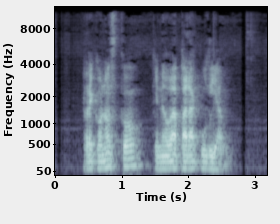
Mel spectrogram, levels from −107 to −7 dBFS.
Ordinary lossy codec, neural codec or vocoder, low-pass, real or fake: AAC, 48 kbps; vocoder, 48 kHz, 128 mel bands, Vocos; 10.8 kHz; fake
